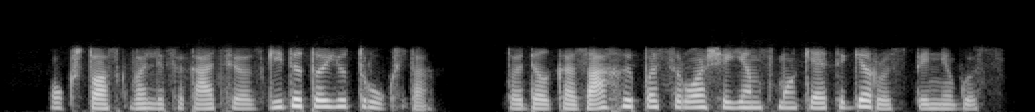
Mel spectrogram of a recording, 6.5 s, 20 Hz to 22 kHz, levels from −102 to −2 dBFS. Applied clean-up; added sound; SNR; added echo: neural mask model Resemble Enhance denoiser.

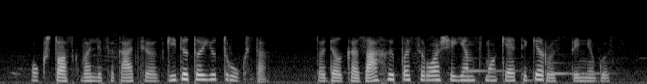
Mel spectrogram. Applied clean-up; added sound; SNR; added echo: none; Subway, metro, underground; 19 dB; none.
